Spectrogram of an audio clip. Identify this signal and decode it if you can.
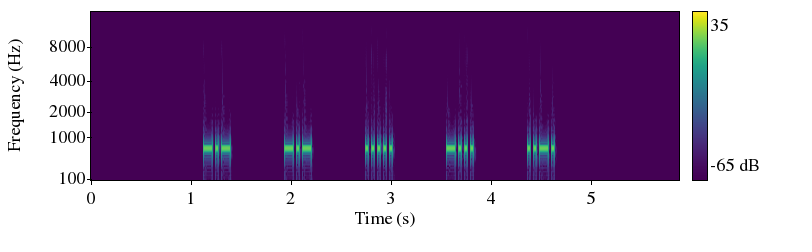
Morse code, heard as a keyed tone, about 38 wpm, spaced as for 14 wpm, 700 Hz. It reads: KK5BF
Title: USA Call Signs - 5 Characters - 6x Character Spacing - 40wpm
